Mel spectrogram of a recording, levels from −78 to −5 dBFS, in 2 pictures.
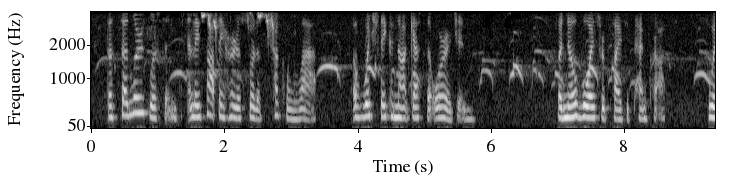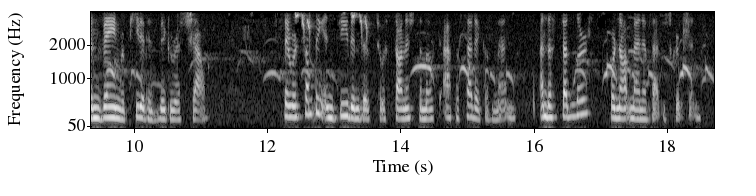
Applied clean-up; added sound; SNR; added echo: none; Bird; 11 dB; none.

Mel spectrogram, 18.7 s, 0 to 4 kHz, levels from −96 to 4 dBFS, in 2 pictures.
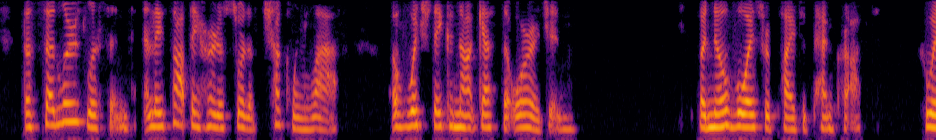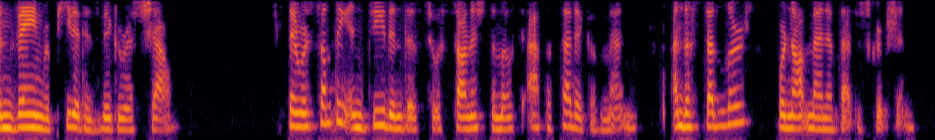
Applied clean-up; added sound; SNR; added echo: none; none; none; none.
